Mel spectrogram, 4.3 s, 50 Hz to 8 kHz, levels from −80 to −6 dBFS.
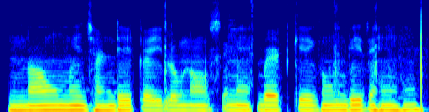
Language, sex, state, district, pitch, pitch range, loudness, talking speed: Hindi, male, Bihar, Purnia, 125 Hz, 120-125 Hz, -31 LUFS, 195 wpm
